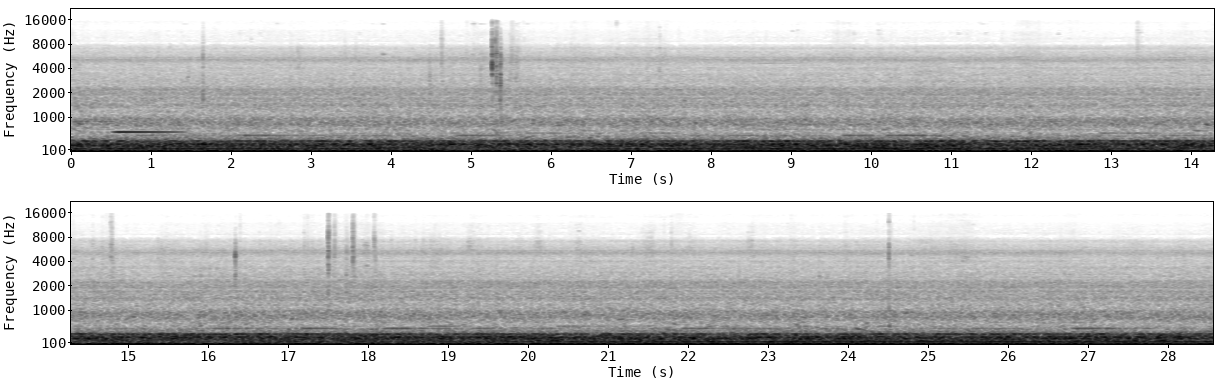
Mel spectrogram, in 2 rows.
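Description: Steady low rumble inside the cabin of a Boeing 787-9 taxiing on the ground, with a few faint clicks now and then.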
